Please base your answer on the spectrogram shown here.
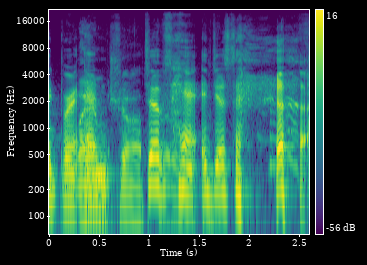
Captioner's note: laughter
